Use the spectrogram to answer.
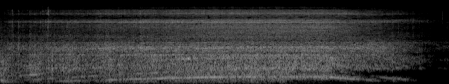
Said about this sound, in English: So I'll add a little bit, just dump it in, put the blender can, the lid back on and run it.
